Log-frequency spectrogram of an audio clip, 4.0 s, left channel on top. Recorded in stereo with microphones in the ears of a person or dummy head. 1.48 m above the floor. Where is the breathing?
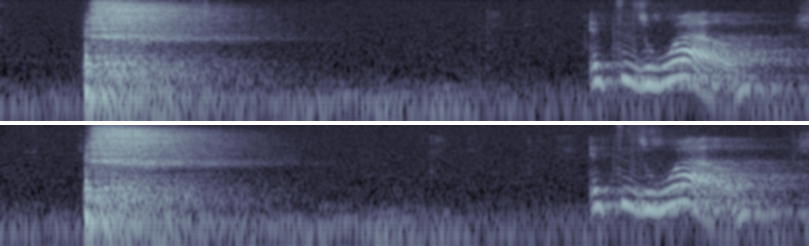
5° left (ahead or behind), 1.3 m.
